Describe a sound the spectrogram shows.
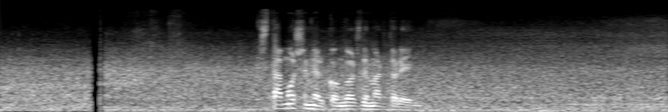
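Traffic rumbles along a high bridge.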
